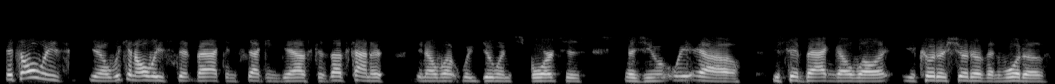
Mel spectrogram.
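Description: A middle-aged pitching coach speaking by phone, halting, with many fillers and restarts. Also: male voice, no echo. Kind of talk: phone interview. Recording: tinny phone line.

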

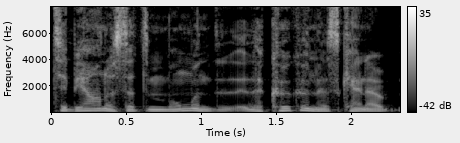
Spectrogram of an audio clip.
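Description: Male interview guest, Northern Irish accent, slightly low voice, friendly and talkative, informal storytelling. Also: quick pace, dark tone. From County Derry, Northern Ireland. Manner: chatty, friendly, frequent you-knows. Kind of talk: casual reminiscing interview chat.

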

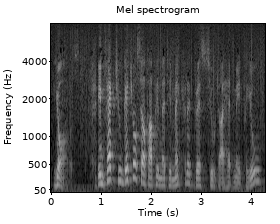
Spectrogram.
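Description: A cocky gentleman thief. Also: mid-range voice, huge pitch swings, husky. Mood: scheming, playful. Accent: Australian. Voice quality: brisk, theatrical, witty. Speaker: lead character. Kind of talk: 1950s radio drama acting. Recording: dull old radio recording, faint hiss.

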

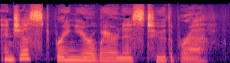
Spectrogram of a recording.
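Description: A woman leading a guided meditation in a calm, gentle, soothing way, with soft and at times breathy delivery and pauses between instructions. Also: fairly low pitch.

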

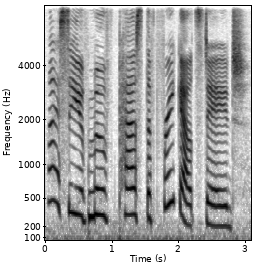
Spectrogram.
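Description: A woman's voice: high-pitched, sing-song, slow, fairly bright tone, full character voice. A woman playing a dry, nerdy scientist who is unfazed by wonders, matter-of-fact, in an audio drama. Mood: wry. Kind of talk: naturalistic audio drama acting.

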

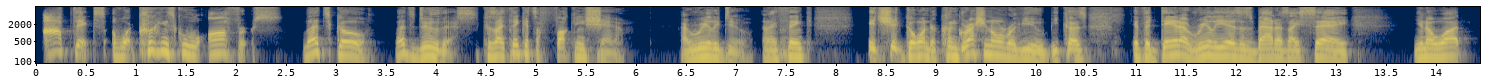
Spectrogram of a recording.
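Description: A man's voice: a little high, normal speed, a bit bright, no echo, clean studio sound. A man in his forties hosting a podcast, ranting in a profane, worked-up way and then chatting casually with a guest. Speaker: podcast host and chef.

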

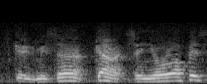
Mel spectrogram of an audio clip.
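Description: A man's voice: a little high, brisk, lightly acted. An actor playing a loyal male prison warder who answers his governor respectfully and matter-of-factly in a 1960s radio drama. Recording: dull lo-fi old radio recording with faint hiss.

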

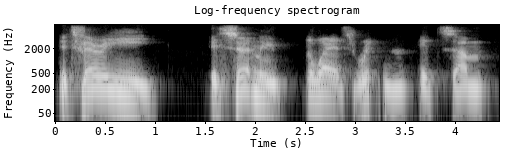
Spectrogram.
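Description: A man speaking as an interview guest, explaining conversationally in measured, hesitant phrases on dull, band-limited audio. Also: mid-range voice, sing-song. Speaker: podcast guest, audiobook expert.

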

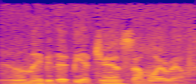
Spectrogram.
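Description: A man's voice: low voice, brisk, a little hiss or hum, natural voice. An actor playing a weary, self-doubting middle-aged country lawyer, a man in a 1940s radio drama. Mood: weary, discouraged. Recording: muffled 1940s radio broadcast, music.

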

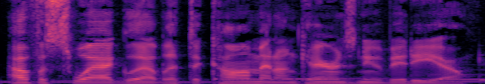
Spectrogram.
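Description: A man's voice: medium pitch, quick pace, music in the background, natural voice. An actor playing an irritable, sardonic man in an audio drama, with a grumbling delivery. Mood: absorbed. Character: irritable, sardonic partner obsessed with online views.

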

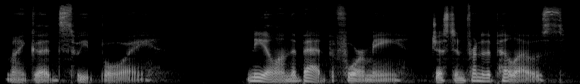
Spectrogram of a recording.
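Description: Woman doing a low, hushed, controlling man, slow measured whispers, gravelly edge, deep tone. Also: animated, heavily acted. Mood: hushed, commanding. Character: commanding, tender adult man, dominant lover.

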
